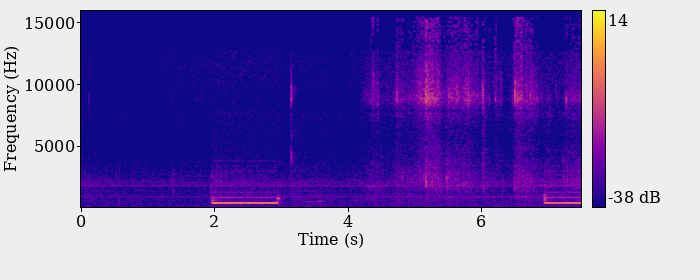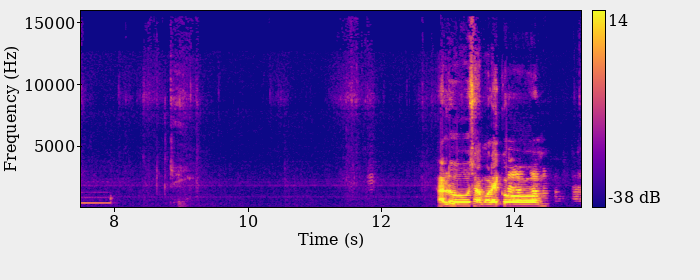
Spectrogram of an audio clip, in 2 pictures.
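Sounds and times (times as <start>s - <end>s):
low hum: 0.0s - 14.9s
telephone ringback tone while placing call: 2.0s - 3.0s, 7.0s - 8.0s
speech: 12.8s - 14.6s.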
